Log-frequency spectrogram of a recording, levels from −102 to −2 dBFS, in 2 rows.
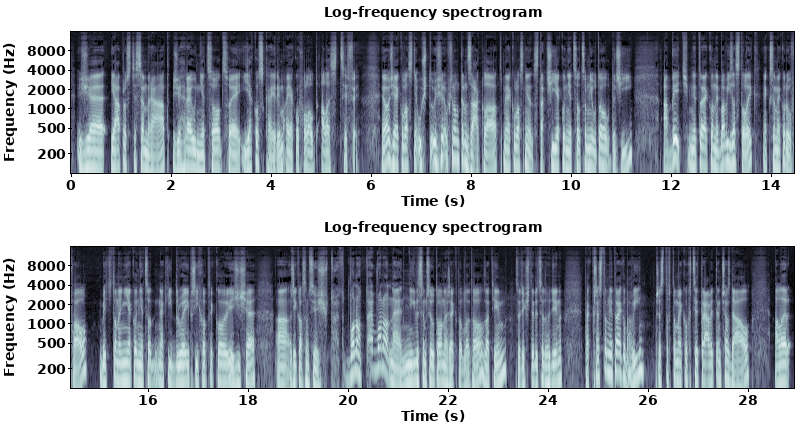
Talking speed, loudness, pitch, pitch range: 210 wpm, -20 LUFS, 120 Hz, 110-130 Hz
